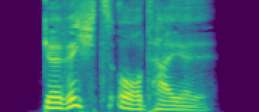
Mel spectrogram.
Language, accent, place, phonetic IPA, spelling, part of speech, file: German, Germany, Berlin, [ɡəˈʁɪçt͡sʔʊʁˌtaɪ̯l], Gerichtsurteil, noun, De-Gerichtsurteil.ogg
- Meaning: judgment, court decision, court ruling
